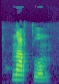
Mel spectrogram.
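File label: "нартлун", Komi, female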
